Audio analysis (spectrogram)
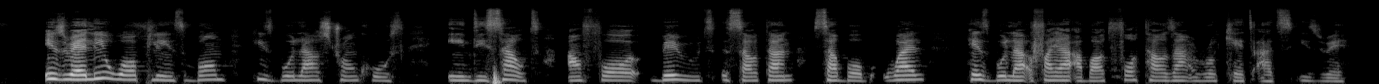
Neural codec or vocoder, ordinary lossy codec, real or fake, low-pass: none; AAC, 48 kbps; real; 14.4 kHz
